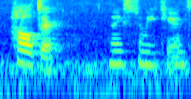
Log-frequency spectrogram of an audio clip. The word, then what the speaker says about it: Halter: i'm sorry i missed your last name halter nice to meet you and spell it h-a-l-t-e-r good thank you very much welcome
